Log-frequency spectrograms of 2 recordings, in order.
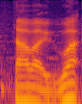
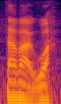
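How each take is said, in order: First: Both parts are said fully, ending in igua. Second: The parts merge into one shorter word. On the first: This is the original, older form of the name. The speaker calls it right. "Taba Igua era" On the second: This is how people say it nowadays. The speaker calls it wrong. "Hoy la gente ya dice Tabagua"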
